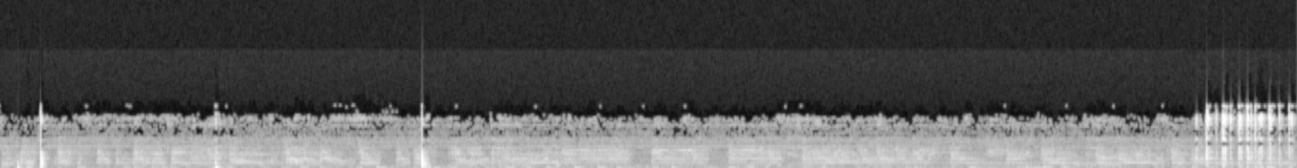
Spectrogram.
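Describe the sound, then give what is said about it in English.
A deck of cards being shuffled: a soft, continuous papery rustle with a few sharp snaps scattered through, over a steady tonal background, and a quicker flurry of riffling near the end. “She's shuffling, let's skip ahead.”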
